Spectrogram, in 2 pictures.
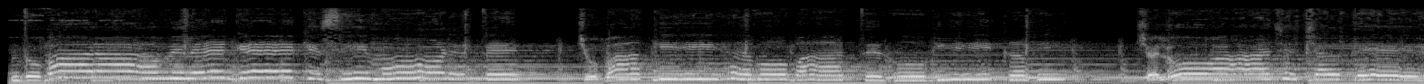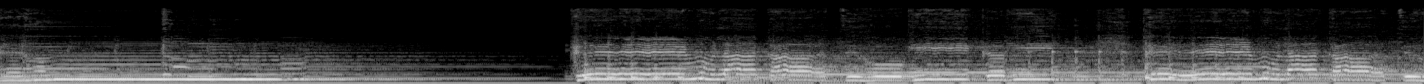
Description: Sad Breakup Song

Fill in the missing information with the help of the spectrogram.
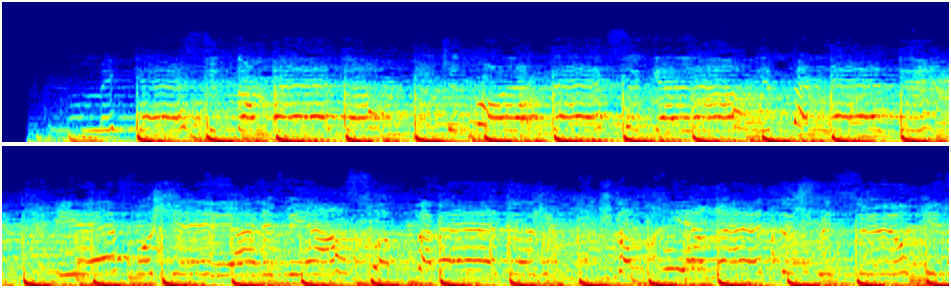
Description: Arabic Dubai Remix Ringtone

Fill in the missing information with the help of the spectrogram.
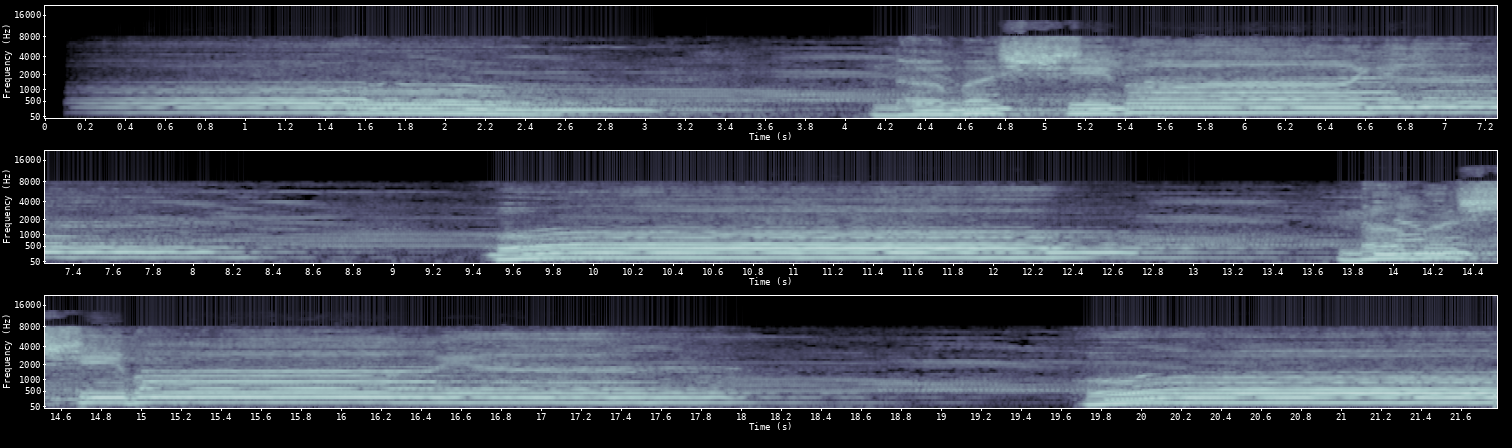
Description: Om Namah Shivaya Ringtone Male Voice; ringtones

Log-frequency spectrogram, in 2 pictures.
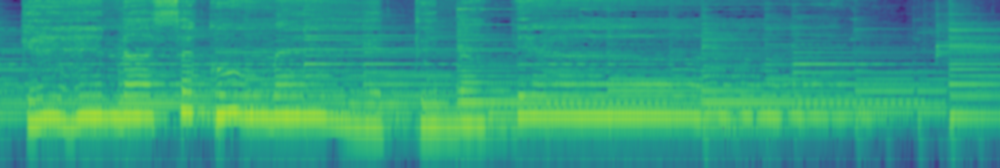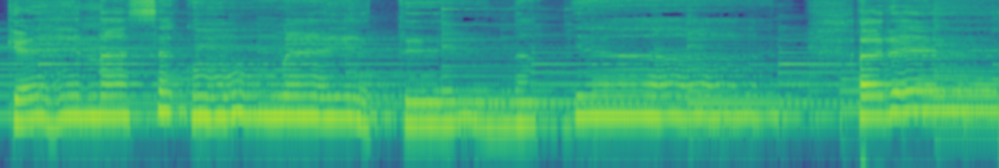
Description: New Hindi Song Ringtone

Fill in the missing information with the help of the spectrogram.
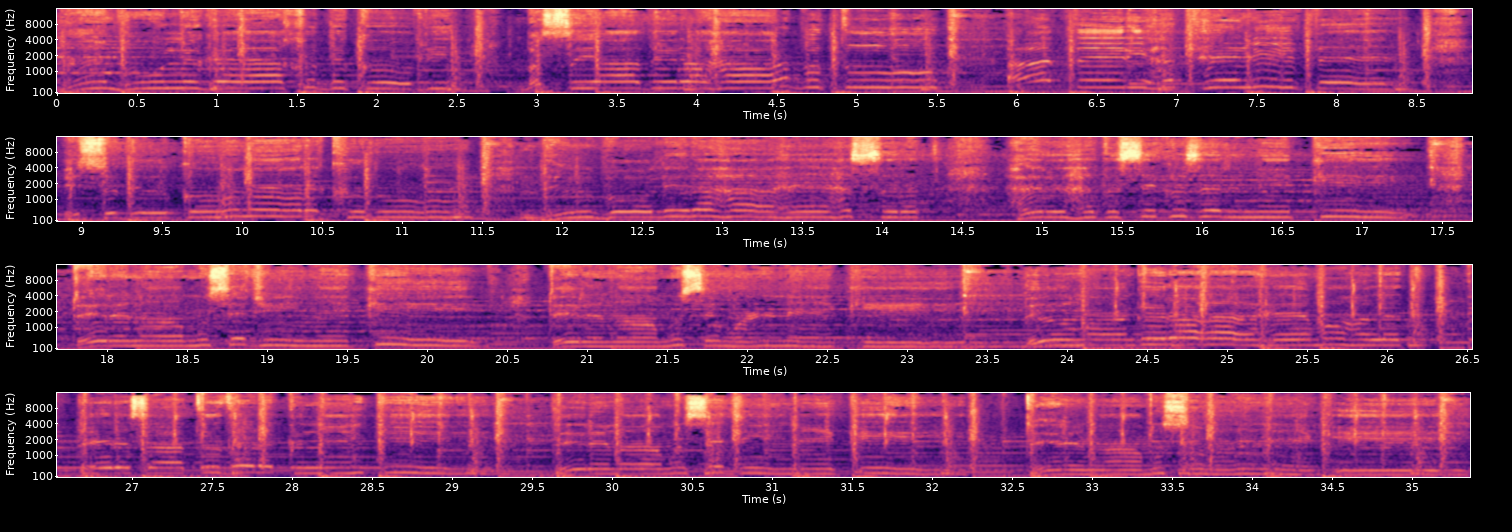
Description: New Hindi Song Ringtone

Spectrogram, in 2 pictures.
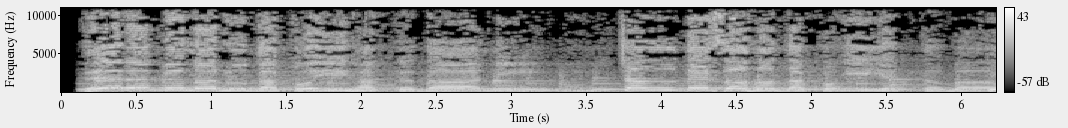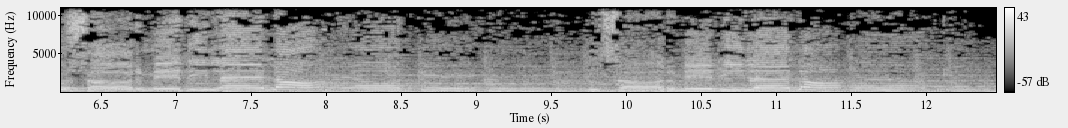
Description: Punjabi ringtone

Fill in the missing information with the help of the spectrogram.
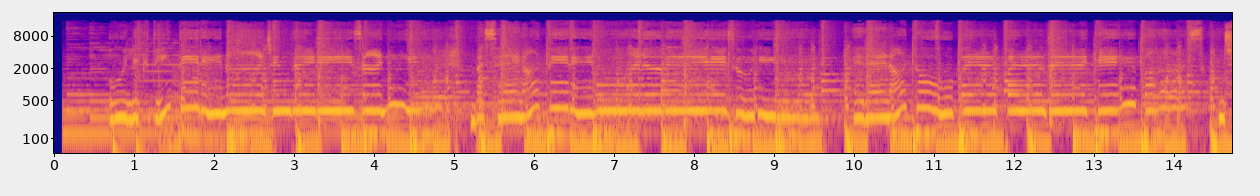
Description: Female Ringtone

